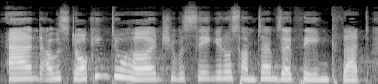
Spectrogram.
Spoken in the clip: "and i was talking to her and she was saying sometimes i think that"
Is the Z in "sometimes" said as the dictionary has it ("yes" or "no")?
yes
